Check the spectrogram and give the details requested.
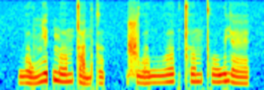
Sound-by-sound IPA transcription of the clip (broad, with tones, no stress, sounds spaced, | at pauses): w ə˨˩˨ w ɲ e˦˥ t̚ m əː˧˥ m t̪ a˨˩˨ n k ə˨˩ k̚ | ʂ u˨˩˨ ə̯ w u˧˥ ə̯ | t̪ʰ ə˧ m t̪ʰ o˧˥ w j ɛ˨˩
